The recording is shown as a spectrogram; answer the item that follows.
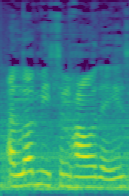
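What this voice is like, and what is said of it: Put-on southern US accent. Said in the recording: “I can't not talk with a southern accent.”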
